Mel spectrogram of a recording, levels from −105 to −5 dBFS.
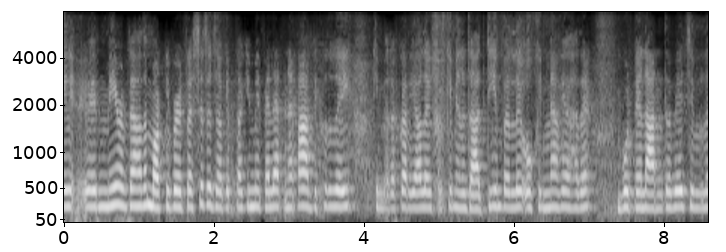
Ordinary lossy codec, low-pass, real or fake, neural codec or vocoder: none; none; fake; codec, 16 kHz, 0.5 kbps, X-Codec, WavLM features, trained on Multilingual LibriSpeech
